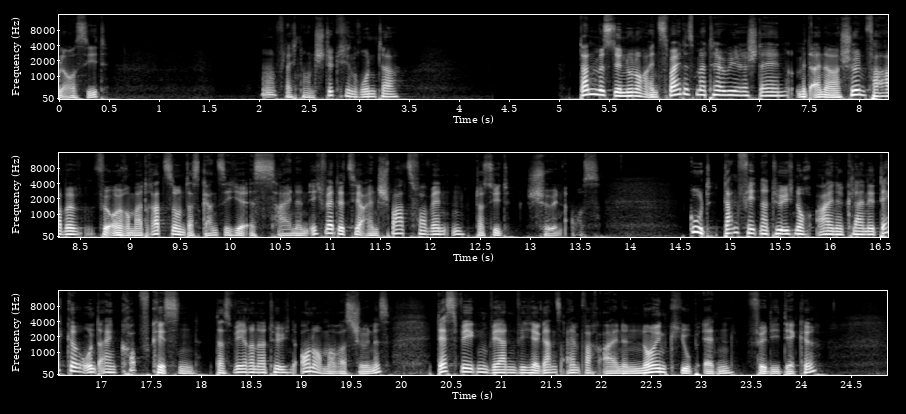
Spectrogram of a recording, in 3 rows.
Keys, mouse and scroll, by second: 0.7 click, 1.6 a, 1.8 middle click, 3.1 ctrl+r, 4.9 middle click, 5.1 middle click, 5.8 z, 6.2 z, 6.7 click, 7.1 click, 8.1 Tab, 8.3 Tab, 8.5 Tab, 8.8 middle click, 9.1 click, 9.5 click, 10.3 click, 10.8 Tab, 10.9 Tab, 10.9 a, 12.9-13.3 middle drag, 14.2 Tab, 15.4 a, 23.8 middle click, 24.4 s.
